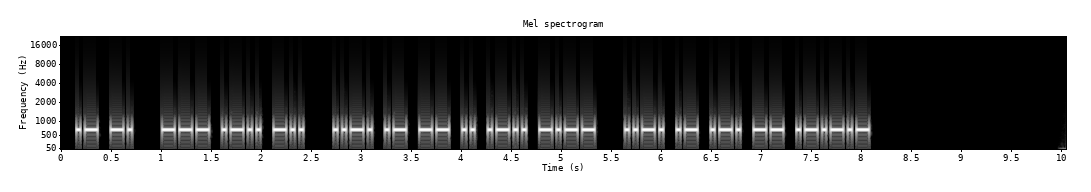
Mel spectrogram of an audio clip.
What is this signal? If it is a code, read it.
Morse code, heard as a keyed tone, about 28 wpm, 700 Hz. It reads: AN OLD FAMILY FARM.
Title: Sentences from Top 1000 Words - Review Part 2 - 28wpm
